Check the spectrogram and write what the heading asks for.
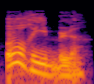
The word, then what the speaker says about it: horrible: Horrible. Okay, remember we don't pronounce H here.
